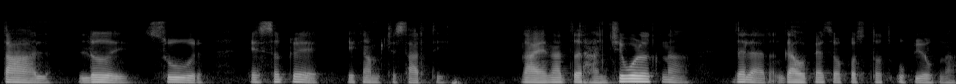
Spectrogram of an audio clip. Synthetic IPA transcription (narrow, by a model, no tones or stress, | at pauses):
t̪alː | əjsuːɾ | hesəɡɭe | ekamt͡ɕesaɾt̪i | ɡajnat̪əɾɦãɲt͡ɕiʋəɭəkna | d͡zaljaɾɡawpjat͡sɔkəst̪ɔt͡supjoɡna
